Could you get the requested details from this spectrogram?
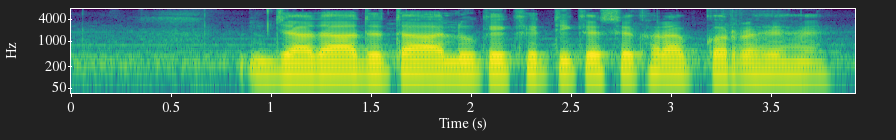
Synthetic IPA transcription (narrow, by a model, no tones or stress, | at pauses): zjaːd̪aːd̪ət̪aaːlukekʰeːt̪ikɛːsexɐɾaːb̚kɐɾːɐɦeɦɛ̃ː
